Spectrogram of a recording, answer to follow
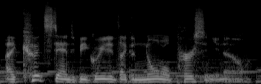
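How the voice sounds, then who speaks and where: A man's voice: mid-range voice, lively intonation, fairly quick, music in the background, close to an everyday voice. A man playing a sarcastic young man in a visual novel game, a teasing friend who gets flustered easily. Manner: sarcastic, dry banter.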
